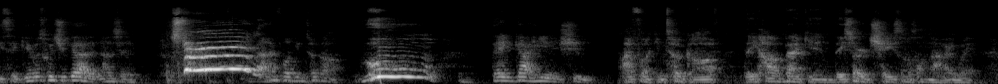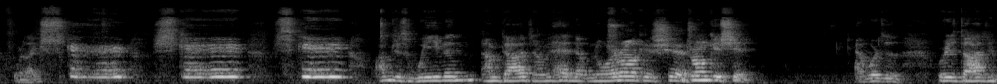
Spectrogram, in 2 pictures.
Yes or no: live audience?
no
